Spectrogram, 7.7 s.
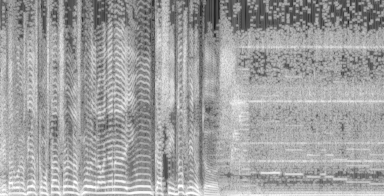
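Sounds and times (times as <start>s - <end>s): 
speech: 0.1s - 4.9s
low hum: 4.4s - 6.9s
electronic alarm marking start of radio programme: 4.5s - 7.6s.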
